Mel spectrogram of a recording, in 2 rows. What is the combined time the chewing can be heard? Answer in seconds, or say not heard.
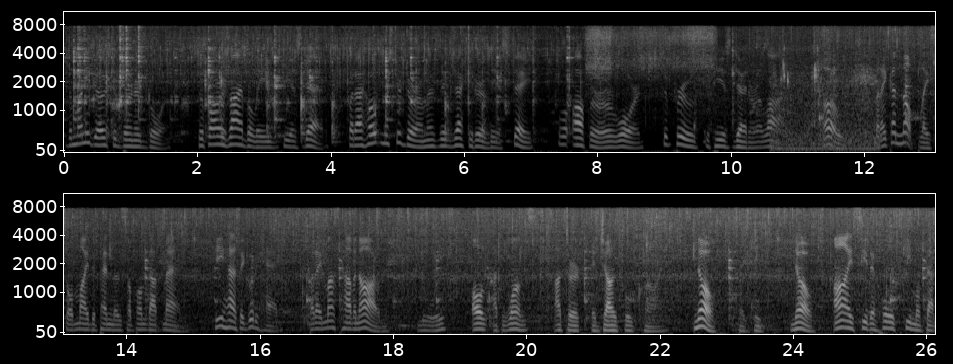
2 s.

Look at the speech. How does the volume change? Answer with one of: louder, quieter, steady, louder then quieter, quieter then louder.
louder.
